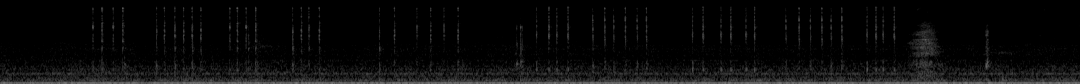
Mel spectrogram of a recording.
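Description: Replacement GM4 switches in a Logitech G604 gaming mouse clicking in rapid bursts of crisp ticks, repeated in clusters over a steady low hum.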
